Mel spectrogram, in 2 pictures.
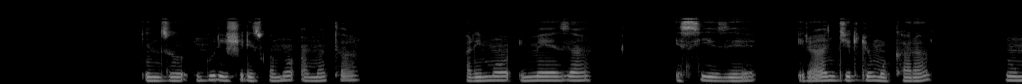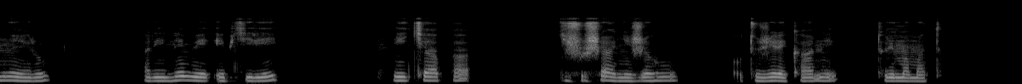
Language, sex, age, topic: Kinyarwanda, female, 25-35, finance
